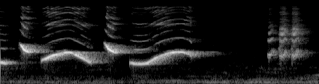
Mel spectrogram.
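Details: Smooth rising-and-falling whistled slurs from a white-crested laughingthrush, two long arching phrases each opening with a sharp high note, then a brief rough chatter at the end.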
